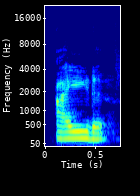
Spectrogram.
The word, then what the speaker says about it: I'd: The next one, I had and I would, pronounced in the same way. I had, I would. It's pronounced as I'd. I'd.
